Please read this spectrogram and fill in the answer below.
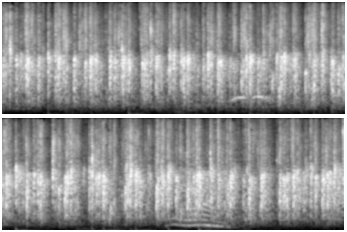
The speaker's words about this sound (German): Hey, großen Applaus auch nochmal an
